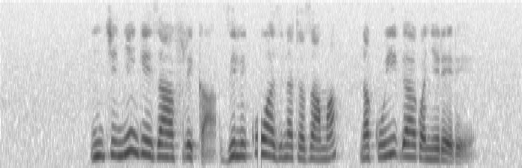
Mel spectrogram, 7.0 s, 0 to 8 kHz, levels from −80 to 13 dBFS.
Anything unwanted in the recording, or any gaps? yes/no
yes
